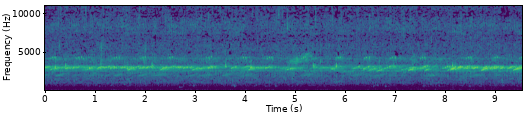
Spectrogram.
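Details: Frogs calling at a lake: a dense, continuous high-pitched trill forms a steady droning band, with faint scattered clicks and a swell in loudness toward the end.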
